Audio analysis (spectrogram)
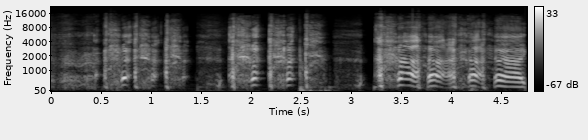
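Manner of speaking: loud, high burst of laughter; big laugh. Real, not acted. Laughing hard at Fishbones. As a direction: crack up at the joke.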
